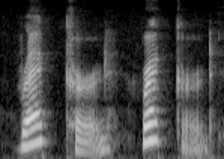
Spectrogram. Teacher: the word record has stress on the first syllable if it's a noun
